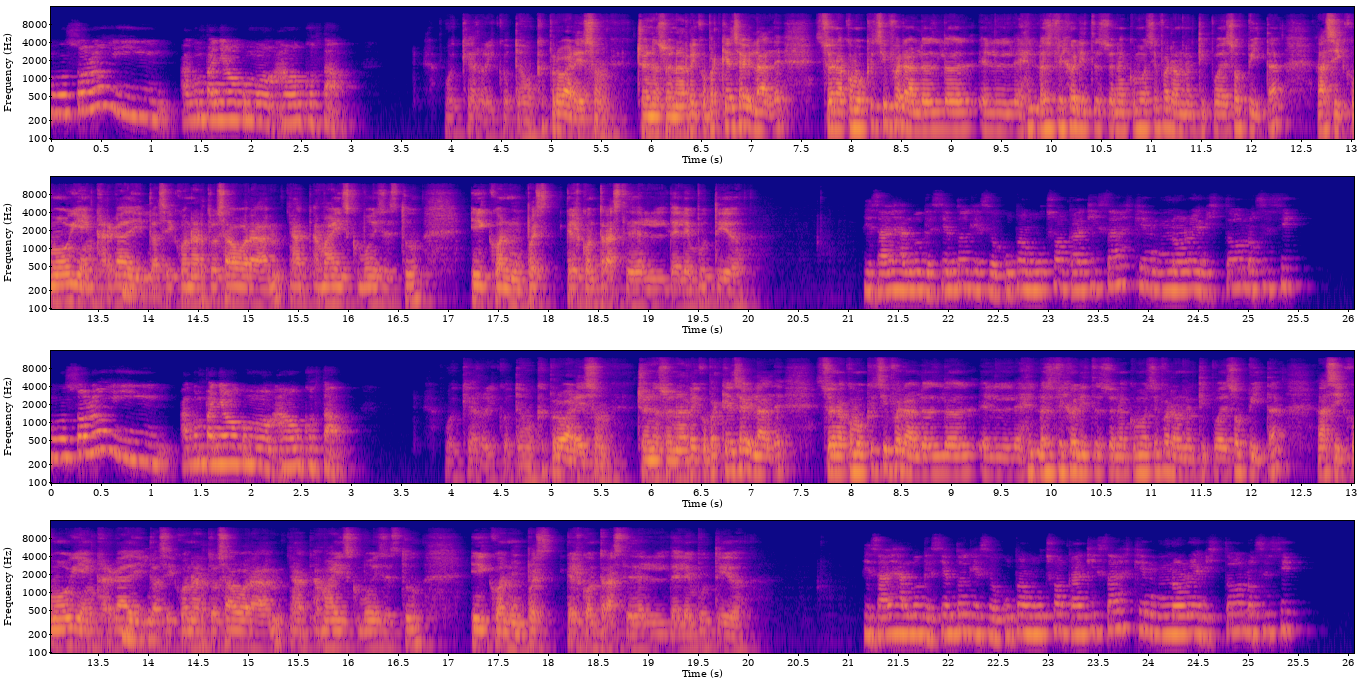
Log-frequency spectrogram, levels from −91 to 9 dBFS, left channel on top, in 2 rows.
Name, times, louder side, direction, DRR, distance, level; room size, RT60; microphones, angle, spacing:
voice 1, 0.0-2.9 13.7-14.1 17.6-17.7 21.2-25.4, right 2 dB, 85° right, -1 dB, 0.9 m, -27 dB
voice 2, 3.9-20.0, left 2 dB, 45° left, 1 dB, 0.8 m, -25 dB
6.1 x 2.0 x 2.3 m, 0.38 s
head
